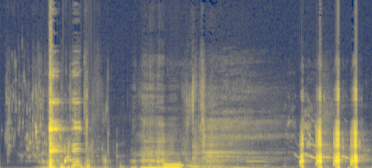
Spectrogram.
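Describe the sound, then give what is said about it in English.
Liquid drains and drips from a microphone just dropped in a drink, a few sharp wet drips and splashes that bunch together near the end, with people talking between them. “It's still draining from the mic. So wait, you can hear it.”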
